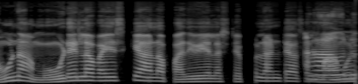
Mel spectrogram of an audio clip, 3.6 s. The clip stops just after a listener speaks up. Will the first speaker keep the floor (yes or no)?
no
